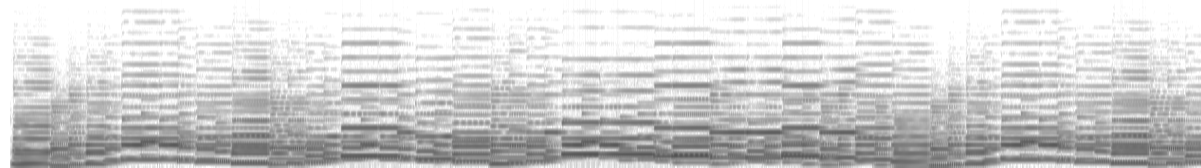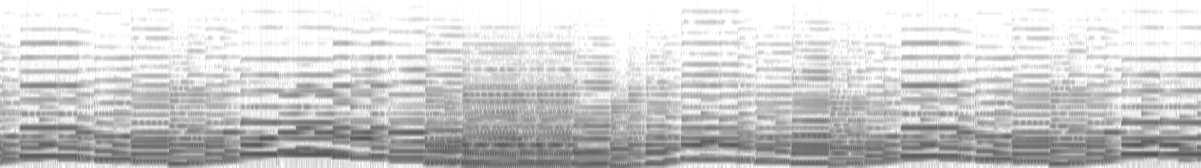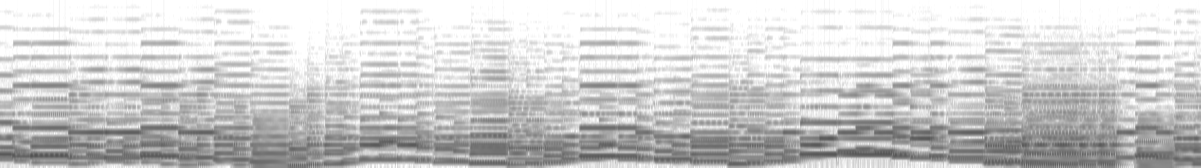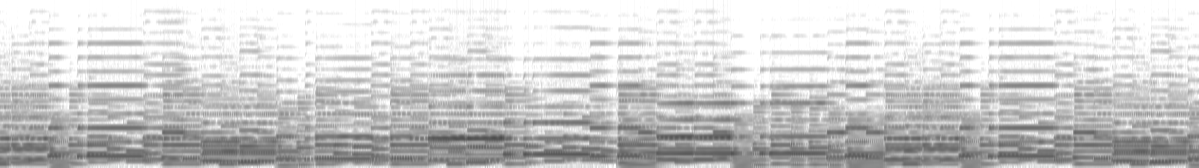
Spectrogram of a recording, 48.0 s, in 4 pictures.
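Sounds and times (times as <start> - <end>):
bridal waltz music: 0.1 - 48.0.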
